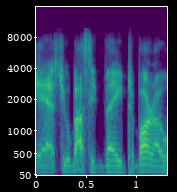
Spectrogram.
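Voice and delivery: low-pitched, evil villain voice. Speaker retells a Thundercats scene where the villain talks to Scythe: Mumm-Ra's mock-evil villain voice. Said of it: "And he's being all evil".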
